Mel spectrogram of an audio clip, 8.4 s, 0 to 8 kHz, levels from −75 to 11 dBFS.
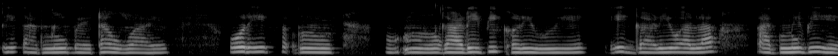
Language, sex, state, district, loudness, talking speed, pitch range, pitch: Hindi, female, Maharashtra, Pune, -31 LUFS, 135 wpm, 210-230 Hz, 215 Hz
